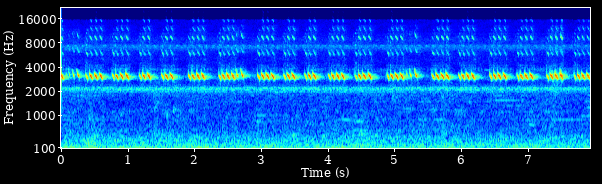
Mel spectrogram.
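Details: Cricket chirping for night atmosphere: bright, high-pitched pulsed chirps of three to four rapid notes each, repeated steadily about two or three times per second, with a faint steady high whine underneath.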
